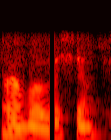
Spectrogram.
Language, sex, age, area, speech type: Sanskrit, male, 18-30, rural, conversation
